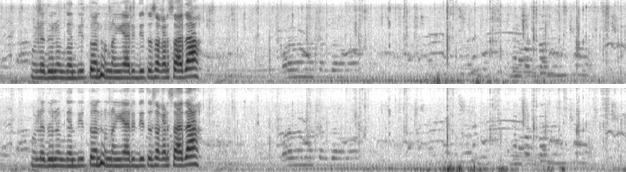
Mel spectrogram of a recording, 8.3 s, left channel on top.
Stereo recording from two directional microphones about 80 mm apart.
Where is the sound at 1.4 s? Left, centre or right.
Right.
